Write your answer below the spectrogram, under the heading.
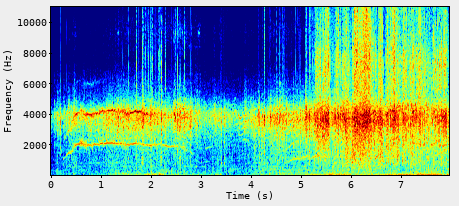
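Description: Wooden roller coaster train rumbling and clattering down the track, with wind buffeting the microphone; the noise builds and is loudest in the second half. Near the start a rider lets out one long high scream.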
